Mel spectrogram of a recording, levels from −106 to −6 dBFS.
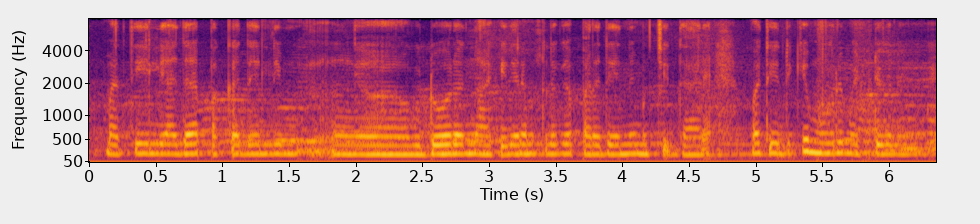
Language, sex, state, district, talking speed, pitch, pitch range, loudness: Kannada, female, Karnataka, Shimoga, 120 wpm, 200 Hz, 195-205 Hz, -26 LUFS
